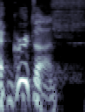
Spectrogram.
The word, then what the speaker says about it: Cretton: Next in the MCU, the Shang-Chi director, Destin Daniel Cretton, I think is how you say his name. Might be Cretton. – Oh, that's unfortunate. – Yeah, it's Cretton. So it might be Mike Cretton. Cretton. – Cretton. There we go.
